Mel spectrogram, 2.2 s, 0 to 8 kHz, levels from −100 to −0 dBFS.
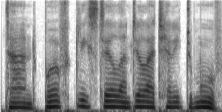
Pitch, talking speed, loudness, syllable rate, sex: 130 Hz, 245 wpm, -15 LUFS, 5.5 syllables/s, male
